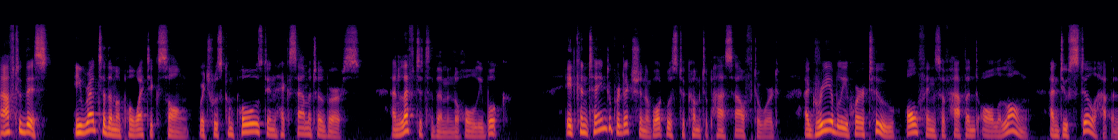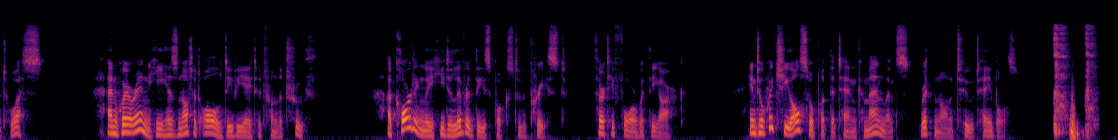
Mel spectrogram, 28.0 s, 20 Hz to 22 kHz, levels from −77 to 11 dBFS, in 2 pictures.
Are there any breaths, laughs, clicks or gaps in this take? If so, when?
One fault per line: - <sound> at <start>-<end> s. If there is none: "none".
- cough at 27.1-27.7 s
